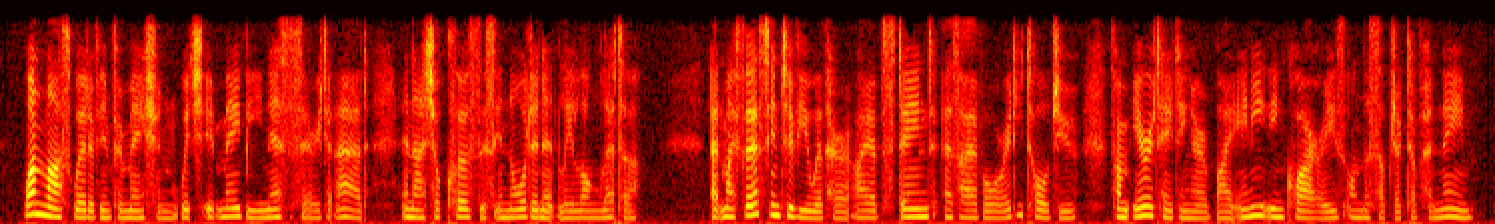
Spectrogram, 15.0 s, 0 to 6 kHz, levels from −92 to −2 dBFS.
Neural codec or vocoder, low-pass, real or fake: none; 5.4 kHz; real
